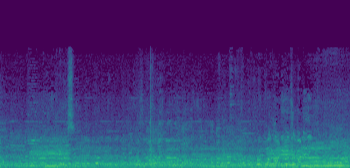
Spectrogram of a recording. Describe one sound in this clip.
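A crowd of men chatter loudly all around outdoors.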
